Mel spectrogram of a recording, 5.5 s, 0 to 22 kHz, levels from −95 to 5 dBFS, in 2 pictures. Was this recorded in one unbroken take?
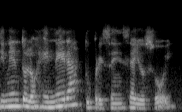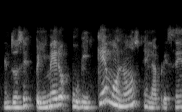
no; 1 cut; at 2.7 s

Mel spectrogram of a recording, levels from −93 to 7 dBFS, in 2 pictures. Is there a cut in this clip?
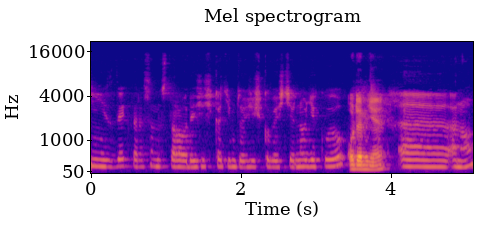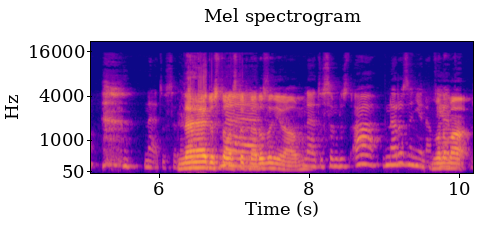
yes; 1 cut; at 5.2 s

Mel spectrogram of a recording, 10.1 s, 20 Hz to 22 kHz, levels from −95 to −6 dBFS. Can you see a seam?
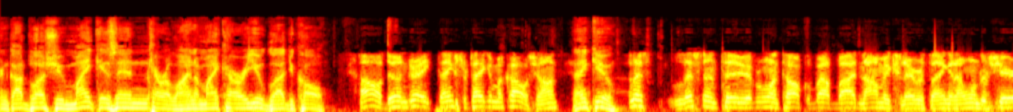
yes; 2 cuts; at 1.5 s, 6.3 s

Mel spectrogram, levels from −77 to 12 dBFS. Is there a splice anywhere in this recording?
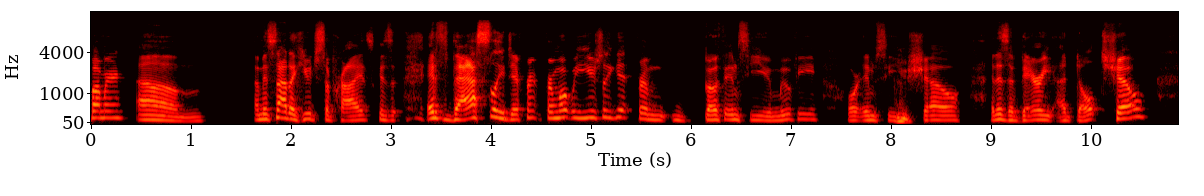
no; 0 cuts

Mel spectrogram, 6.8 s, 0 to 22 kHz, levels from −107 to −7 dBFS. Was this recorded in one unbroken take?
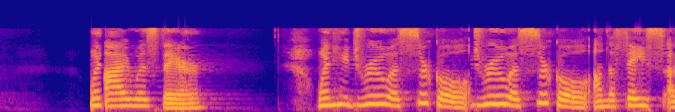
no; 2 cuts; at 1.0 s, 4.7 s

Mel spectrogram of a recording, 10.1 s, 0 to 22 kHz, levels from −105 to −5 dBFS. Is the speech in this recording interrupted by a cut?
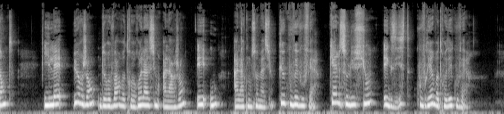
yes; 3 cuts; at 5.5 s, 6.5 s, 8.3 s

